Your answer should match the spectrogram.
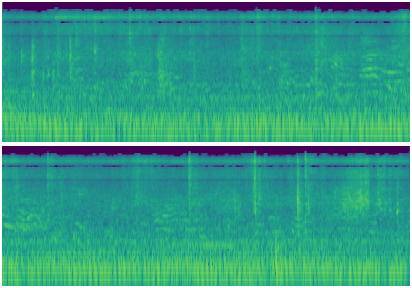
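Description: Busy market-stall ambience: a steady low rumble with indistinct voices in the background. Scattered light clicks of steel tongs on an aluminium tray come through as cakes are picked up, with a brief plastic-bag rustle near the end.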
